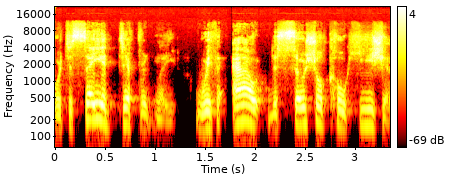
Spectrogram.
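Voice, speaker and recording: The sound is dry and close, with no echo. A man speaks with lively intonation and a dark, mellow tone. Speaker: institute director, social cohesion specialist. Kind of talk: interview.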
